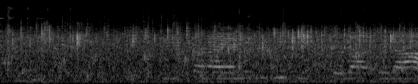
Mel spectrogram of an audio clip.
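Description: Steady rain patters with scattered drops under a constant hiss, while a voice talks over the downpour.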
